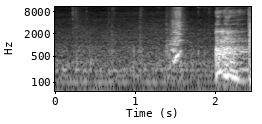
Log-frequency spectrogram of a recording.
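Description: A zipper on a leather winter boot pulled once, quickly, about one and a half seconds in: a short rasp that rises in pitch.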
